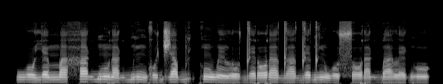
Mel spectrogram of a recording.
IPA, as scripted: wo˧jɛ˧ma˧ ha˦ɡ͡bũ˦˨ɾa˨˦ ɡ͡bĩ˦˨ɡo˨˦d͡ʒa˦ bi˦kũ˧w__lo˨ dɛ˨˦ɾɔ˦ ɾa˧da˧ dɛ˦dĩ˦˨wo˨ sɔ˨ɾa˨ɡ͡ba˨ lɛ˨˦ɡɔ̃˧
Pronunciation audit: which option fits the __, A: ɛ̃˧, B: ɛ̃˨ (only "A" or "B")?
B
